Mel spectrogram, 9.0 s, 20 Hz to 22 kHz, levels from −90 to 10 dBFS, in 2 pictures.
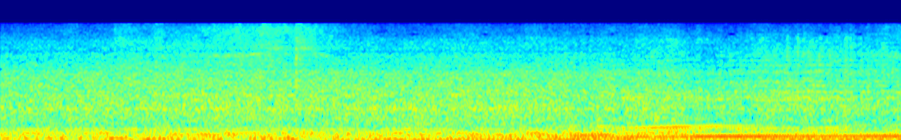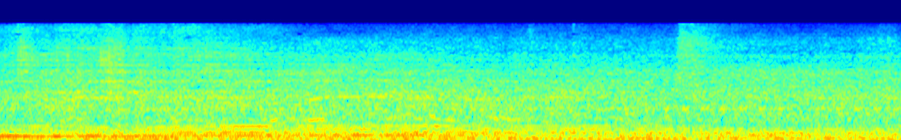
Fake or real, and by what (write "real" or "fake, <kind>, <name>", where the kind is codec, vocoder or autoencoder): real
